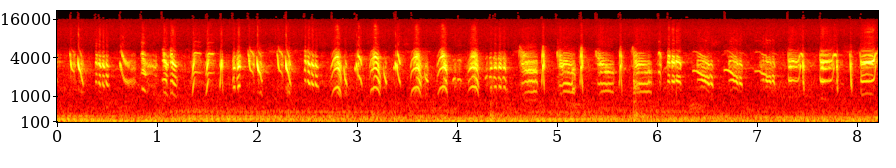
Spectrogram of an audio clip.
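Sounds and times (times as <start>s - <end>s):
Eurasian reed warbler singing: 0.0s - 8.2s.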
